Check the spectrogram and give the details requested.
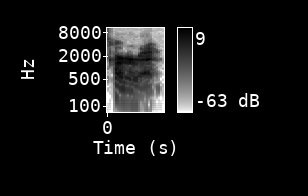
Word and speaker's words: Carteret: The town that I work in is Carteret, but everybody that like calls up or whatever, they're always like Carteret. I'm like, we're not that fancy here. It's Carteret. It's not that.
